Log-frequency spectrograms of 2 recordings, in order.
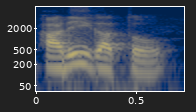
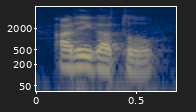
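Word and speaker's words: ありがとう: So, sometimes, officially it's spelled arigatou, but sometimes the U is omitted at the end just to make it shorter. Because Japanese people like to say things quickly and short.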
